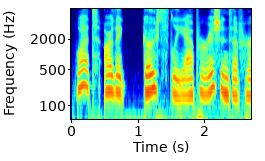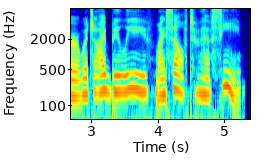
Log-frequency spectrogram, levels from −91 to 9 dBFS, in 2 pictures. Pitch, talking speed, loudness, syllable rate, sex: 190 Hz, 155 wpm, -19 LUFS, 4.6 syllables/s, female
